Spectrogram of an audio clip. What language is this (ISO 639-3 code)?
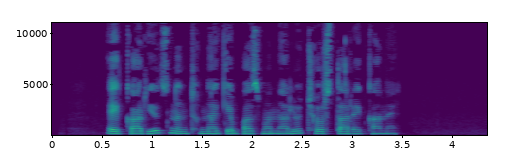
hye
